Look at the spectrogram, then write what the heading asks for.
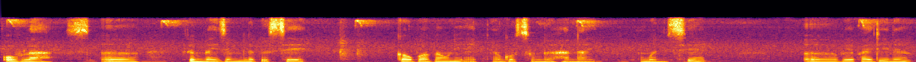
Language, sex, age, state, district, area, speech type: Bodo, female, 45-60, Assam, Chirang, rural, spontaneous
